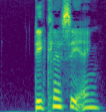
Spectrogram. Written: deklassering

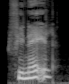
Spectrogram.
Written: finale

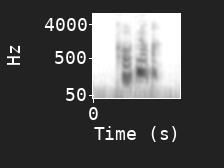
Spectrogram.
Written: kortnummer

